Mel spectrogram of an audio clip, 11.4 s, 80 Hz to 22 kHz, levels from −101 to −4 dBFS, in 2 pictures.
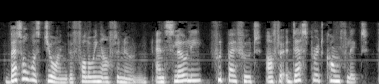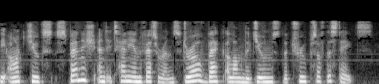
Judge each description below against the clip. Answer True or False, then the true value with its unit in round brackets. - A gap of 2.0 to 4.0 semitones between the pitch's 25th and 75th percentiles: True (3.4 semitones)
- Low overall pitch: False (215 Hz)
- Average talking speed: True (165 wpm)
